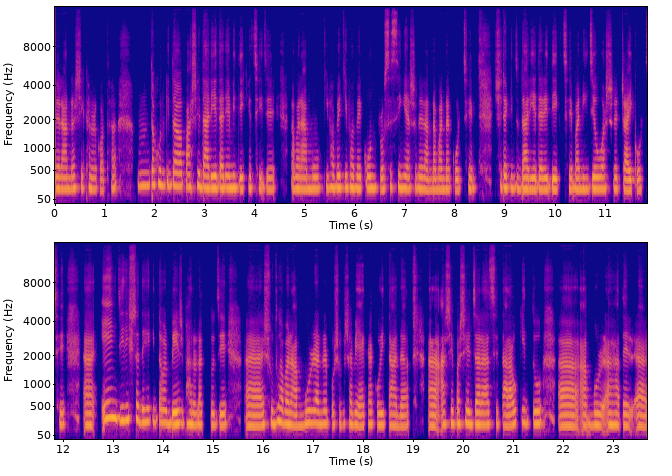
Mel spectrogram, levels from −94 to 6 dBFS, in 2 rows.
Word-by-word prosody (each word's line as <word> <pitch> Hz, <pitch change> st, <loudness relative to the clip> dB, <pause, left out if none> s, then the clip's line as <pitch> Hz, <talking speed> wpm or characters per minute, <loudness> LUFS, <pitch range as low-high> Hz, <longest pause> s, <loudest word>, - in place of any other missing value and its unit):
রান্না 180 Hz, 0 st, 0 dB
শেখানোর 190 Hz, -2 st, -3 dB
কথা। 165 Hz, +3 st, -8 dB, 0.5 s
উম 225 Hz, +1 st, -2 dB
তখন 250 Hz, +1 st, +1 dB
কিন্তু 235 Hz, -1 st, -2 dB
আমার 220 Hz, 0 st, 0 dB
পাশে 210 Hz, +2 st, -2 dB
দাঁড়িয়ে, 195 Hz, 0 st, +5 dB
দাঁড়িয়ে, 195 Hz, 0 st, +3 dB
আমি 200 Hz, 0 st, +3 dB
দেখেছি 190 Hz, +3 st, -3 dB
যে 180 Hz, -, -1 dB, 0.4 s
আমার 185 Hz, 0 st, +1 dB
আম্মু 185 Hz, 0 st, 0 dB, 0.2 s
কিভাবে, 195 Hz, 0 st, 0 dB
কিভাবে, 195 Hz, -1 st, +2 dB
কোন 195 Hz, 0 st, +3 dB
processing 195 Hz, +2 st, -2 dB
এ -, -, +3 dB
আসলে 195 Hz, -1 st, -3 dB
রান্নাবান্না 175 Hz, +1 st, 0 dB
করছে 170 Hz, +2 st, -4 dB, 0.6 s
সেটা 205 Hz, -2 st, +1 dB
কিন্তু 195 Hz, 0 st, -2 dB
দাঁড়িয়ে, 180 Hz, 0 st, +3 dB
দাঁড়িয়ে, 180 Hz, +1 st, +2 dB
দেখছে 175 Hz, +1 st, -1 dB
বা 180 Hz, -, +2 dB
নিজেও 185 Hz, +1 st, +2 dB
আসলে 185 Hz, -1 st, -3 dB
try 165 Hz, -1 st, +3 dB
করছে। 175 Hz, +2 st, -5 dB, 0.5 s
আ -, -, +3 dB, 0.4 s
এই 295 Hz, -, +5 dB, 0.2 s
জিনিসটা 260 Hz, +3 st, +2 dB
দেখে 220 Hz, +1 st, +2 dB
কিন্তু 230 Hz, +3 st, -6 dB
আমার 210 Hz, -1 st, +1 dB
বেশ 195 Hz, +2 st, +7 dB
ভালো 195 Hz, -1 st, +3 dB
লাগতো 185 Hz, 0 st, -6 dB
যে 180 Hz, -, +3 dB, 0.5 s
আ -, -, +2 dB, 0.4 s
শুধু 205 Hz, +1 st, +1 dB
আমার 195 Hz, -2 st, +3 dB
আম্মুর 180 Hz, +4 st, 0 dB
রান্নার 200 Hz, 0 st, +1 dB
প্রশংসা 190 Hz, +2 st, -7 dB
আমি 185 Hz, 0 st, +1 dB
একা 195 Hz, +2 st, -2 dB
করি 185 Hz, 0 st, +3 dB
তা 180 Hz, 0 st, 0 dB
না, 170 Hz, 0 st, 0 dB, 0.5 s
অ্যা 175 Hz, -, +3 dB, 0.2 s
আশেপাশের 200 Hz, 0 st, +1 dB
যারা 190 Hz, -1 st, +4 dB
আছে 195 Hz, +1 st, -9 dB
তারাও 175 Hz, +2 st, +3 dB
কিন্তু 200 Hz, -2 st, -2 dB, 0.5 s
আ -, -, +3 dB, 0.4 s
আম্মুর 185 Hz, +1 st, +1 dB, 0.3 s
হাতের 180 Hz, -1 st, 0 dB, 0.2 s
আ -, -, +2 dB
190 Hz, 160 wpm, -22 LUFS, 180-200 Hz, 0.6 s, বেশ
